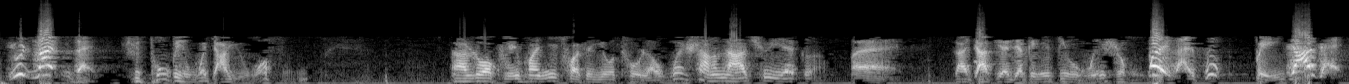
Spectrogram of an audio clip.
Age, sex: 50-69, male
